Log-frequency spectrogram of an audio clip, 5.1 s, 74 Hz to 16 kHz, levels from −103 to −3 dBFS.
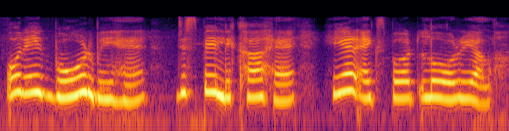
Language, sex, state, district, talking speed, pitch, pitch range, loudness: Hindi, female, Uttar Pradesh, Lalitpur, 155 wpm, 295 Hz, 275-345 Hz, -14 LUFS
